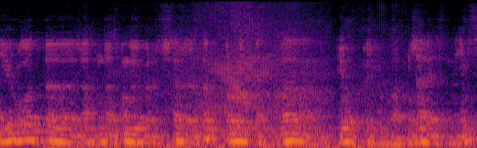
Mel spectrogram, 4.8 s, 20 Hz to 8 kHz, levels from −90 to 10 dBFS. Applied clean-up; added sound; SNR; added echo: none; Motorcycle; 11 dB; reverberation time 0.8 s.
